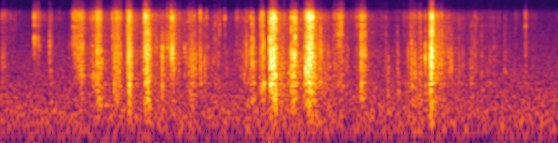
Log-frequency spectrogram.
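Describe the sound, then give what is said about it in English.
Two pieces of paper that were stuck together are pulled apart, giving many sharp crinkling and ripping bursts in an irregular rhythm at moderate loudness. “I actually stuck these two pieces of paper together yesterday. Okay? Two who've become one. I just want to show you what happens when you try and separate them.”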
